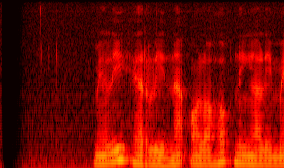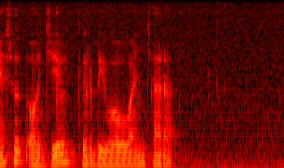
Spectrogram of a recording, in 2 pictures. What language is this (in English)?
Sundanese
